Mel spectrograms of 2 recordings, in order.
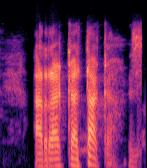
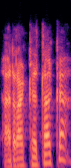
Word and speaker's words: Aracataca: from Magdalena awesome welcome welcome my dear super aracataca did I did I pronounce that correctly aracataca yeah I said all right okay yes yeah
